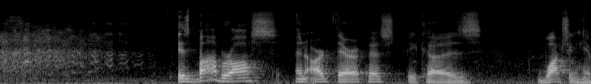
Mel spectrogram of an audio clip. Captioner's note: laughter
